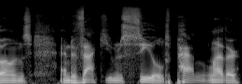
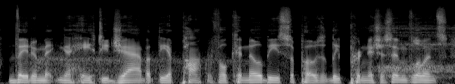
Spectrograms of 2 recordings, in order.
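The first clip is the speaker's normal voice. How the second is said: usual speaking voice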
